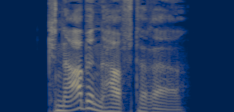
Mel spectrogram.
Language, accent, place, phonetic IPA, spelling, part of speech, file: German, Germany, Berlin, [ˈknaːbn̩haftəʁɐ], knabenhafterer, adjective, De-knabenhafterer.ogg
- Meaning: inflection of knabenhaft: 1. strong/mixed nominative masculine singular comparative degree 2. strong genitive/dative feminine singular comparative degree 3. strong genitive plural comparative degree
